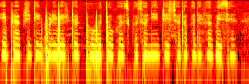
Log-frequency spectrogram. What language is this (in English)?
Assamese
